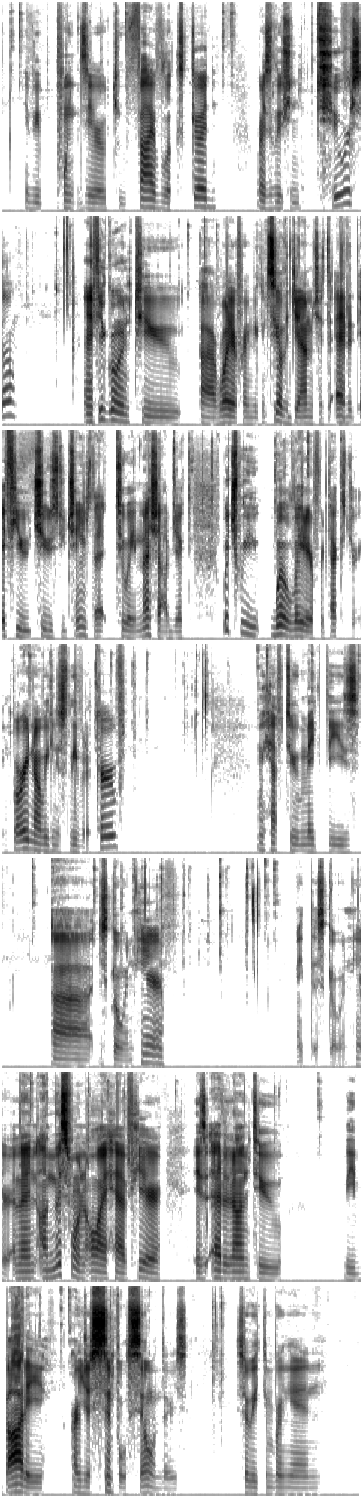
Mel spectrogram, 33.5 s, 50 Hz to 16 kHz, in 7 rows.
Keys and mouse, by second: 0.3 click, 3.1 click, 4.7-9.5 middle drag, 5.5 z, 9.8-11.3 middle drag, 11.7 Tab, 12.4 Tab, 12.8 z, 13.4 Tab, 13.7 right click, 15.0 Tab, 15.2 click, 17.0 Tab, 17.2-18.6 middle drag, 17.9-19.5 drag, 18.6-19.8 right drag, 19.8 click, 20.8 Tab, 21.6 Tab, 21.8-23.9 middle drag, 22.8-24.7 right drag, 23.5 click, 25.4-28.1 middle drag, 28.3 click, 29.2 Tab, 29.6 right click, 29.9-31.3 middle drag, 30.3 Tab, 31.7 shift+a.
